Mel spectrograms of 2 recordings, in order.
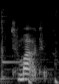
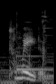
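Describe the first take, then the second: First: An Australian accent with an open 'ah' middle vowel. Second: An American accent with an 'ay' middle vowel. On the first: "Australian also pronounce it tomato" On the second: "U S use the diphthongs A"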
